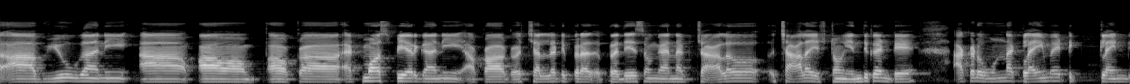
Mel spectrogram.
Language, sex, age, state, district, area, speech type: Telugu, male, 18-30, Andhra Pradesh, Vizianagaram, urban, spontaneous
